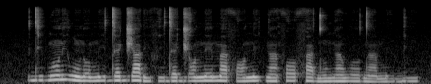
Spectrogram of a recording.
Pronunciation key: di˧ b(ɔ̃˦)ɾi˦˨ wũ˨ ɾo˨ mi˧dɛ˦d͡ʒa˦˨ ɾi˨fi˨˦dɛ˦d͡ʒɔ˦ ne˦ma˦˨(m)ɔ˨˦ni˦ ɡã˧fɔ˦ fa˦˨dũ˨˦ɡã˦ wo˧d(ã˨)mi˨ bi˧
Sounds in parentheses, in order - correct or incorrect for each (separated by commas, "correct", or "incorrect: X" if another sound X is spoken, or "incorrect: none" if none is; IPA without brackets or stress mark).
correct, incorrect: f, correct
